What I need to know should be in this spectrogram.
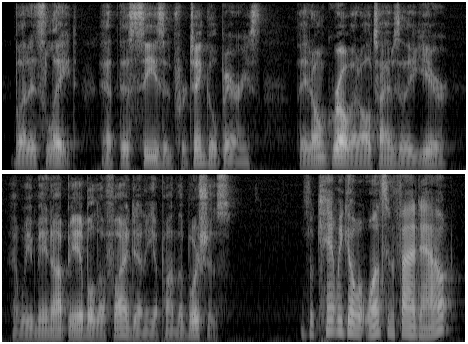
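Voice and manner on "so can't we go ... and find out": worried, eager, anxious, pitched up. Twinkle puts an anxious question to the other speaker. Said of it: "Asked Twinkle anxiously".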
